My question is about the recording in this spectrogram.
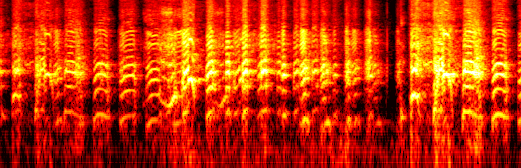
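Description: Canned laughter: several high-pitched women's voices giggling and cackling in quick, overlapping peals, loudest in the second half.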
